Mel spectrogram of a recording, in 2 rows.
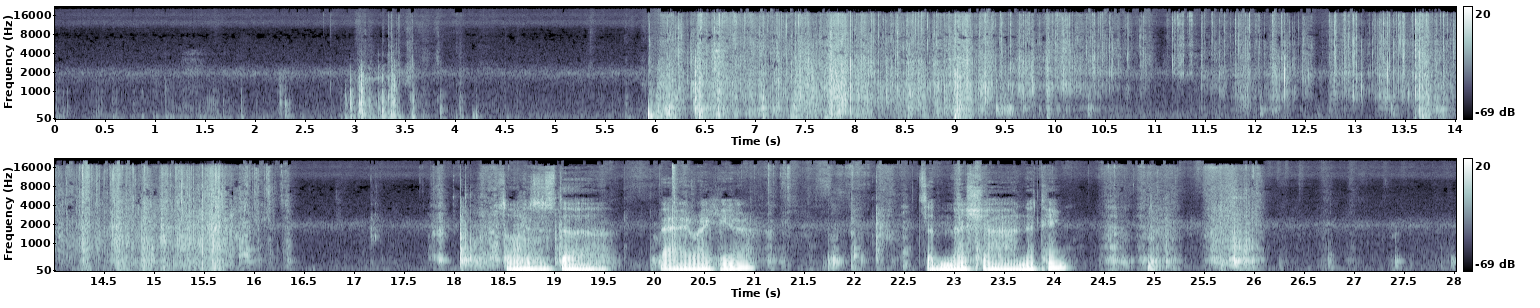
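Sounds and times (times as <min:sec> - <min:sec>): plastic packaging crinkling: 0:05.9 - 0:16.4, 0:24.5 - 0:26.2.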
